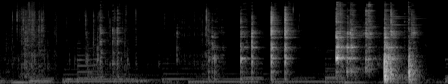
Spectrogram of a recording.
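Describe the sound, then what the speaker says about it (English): Chocolate chips tumble into chocolate chip pie filling and a spoon stirs them in a bowl, giving a run of close, uneven clinks and scrapes that sharpen into louder knocks toward the end, with no talking. "And now in goes the chocolate chips."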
